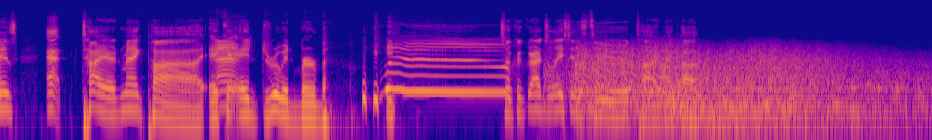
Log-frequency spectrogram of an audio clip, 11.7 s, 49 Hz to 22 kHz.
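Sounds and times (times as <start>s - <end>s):
speech: 0.0s - 5.2s, 6.3s - 9.0s
thunder rumbling: 6.6s - 11.6s.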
